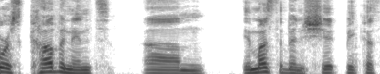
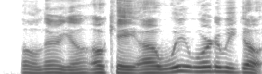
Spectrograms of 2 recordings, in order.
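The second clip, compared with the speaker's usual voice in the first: mock offhand, emotionless, unimpressed, nonchalant delivery; 4 dB quieter than usual. Imitating film scientists walking through an alien ship: imitating nonchalant tone. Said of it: "so nonchalant and so, like, non-excited".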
